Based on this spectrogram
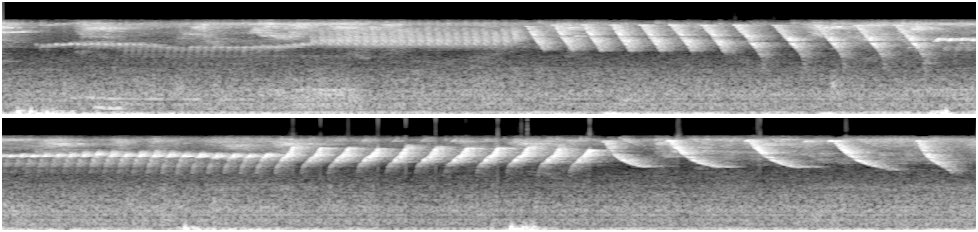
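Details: Moulted local canary still in vigorous song: soft high warble opening into long runs of rapid descending whistled sweeps, a buzzy trill, then more sweeping phrases, with faint background thumps.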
